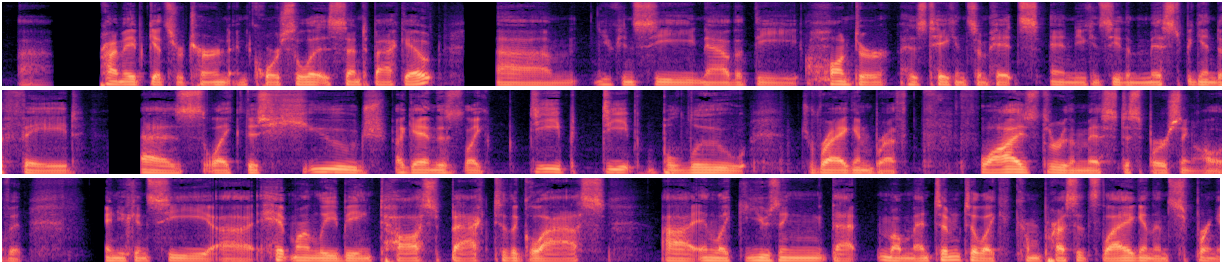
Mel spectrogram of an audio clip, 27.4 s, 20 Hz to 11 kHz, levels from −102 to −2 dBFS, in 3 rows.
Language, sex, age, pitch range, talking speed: English, male, 30-49, 90-105 Hz, 170 wpm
